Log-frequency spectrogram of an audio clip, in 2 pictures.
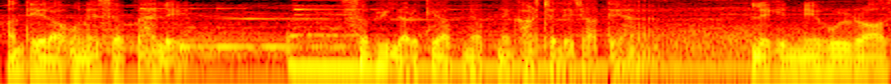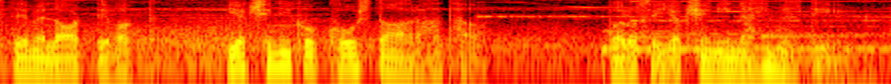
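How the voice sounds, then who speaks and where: A woman with a low-set voice narrates a scripted horror story. She reads as the storyteller, and music plays clearly behind her. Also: fairly quick.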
